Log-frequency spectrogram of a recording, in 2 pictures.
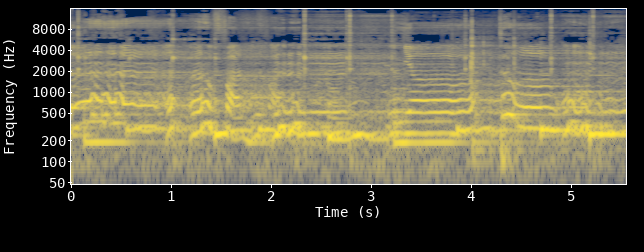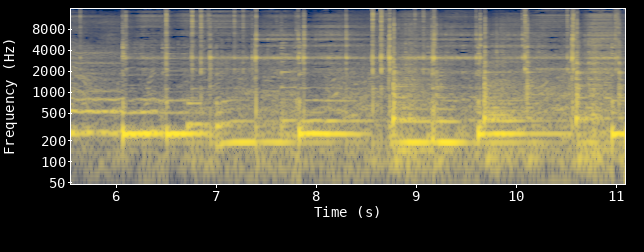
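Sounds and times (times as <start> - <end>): plucked lute notes: 0.0 - 11.0
wavering sliding melody: 0.0 - 11.0
sharp percussion clicks: 2.2 - 11.0.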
